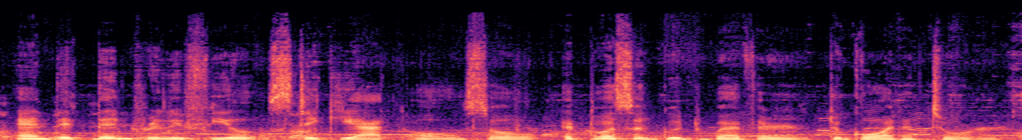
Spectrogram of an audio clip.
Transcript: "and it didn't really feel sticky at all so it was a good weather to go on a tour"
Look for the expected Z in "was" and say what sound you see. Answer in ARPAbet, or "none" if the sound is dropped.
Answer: S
